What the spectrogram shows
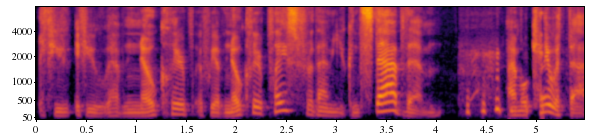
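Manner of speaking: loud stage whisper. Player whispers to a companion, meant to be overheard, in a loud stage whisper. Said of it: "I'm gonna whisper a little too loudly".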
